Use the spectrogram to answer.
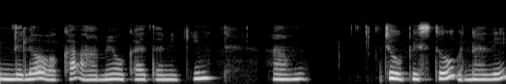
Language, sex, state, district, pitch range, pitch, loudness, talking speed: Telugu, female, Andhra Pradesh, Krishna, 230-255 Hz, 235 Hz, -16 LUFS, 95 wpm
